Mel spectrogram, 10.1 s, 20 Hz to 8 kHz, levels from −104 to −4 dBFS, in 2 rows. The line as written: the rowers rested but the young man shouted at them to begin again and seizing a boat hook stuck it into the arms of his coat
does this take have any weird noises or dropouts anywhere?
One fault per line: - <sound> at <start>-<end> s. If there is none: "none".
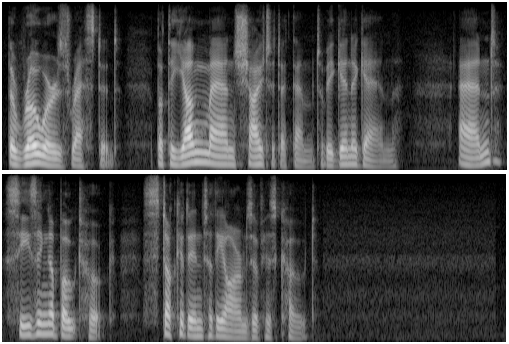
none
